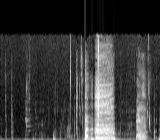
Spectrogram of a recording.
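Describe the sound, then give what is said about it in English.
A few soft clicks, then a loud, hissing slurp as Hennessy is sipped from a bottle, followed by a shorter breathy rush like a sharp exhale after swallowing. “I might take a little bit of a sip.”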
